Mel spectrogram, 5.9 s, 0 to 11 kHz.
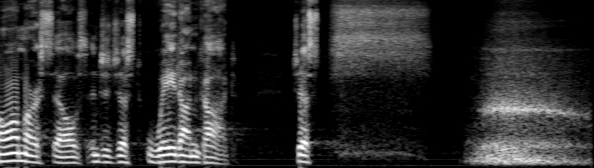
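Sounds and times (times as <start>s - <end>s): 
speech: 0.0s - 2.4s, 3.0s - 3.8s, 4.7s - 5.5s
slow deep breath in and out: 2.6s - 5.9s.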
